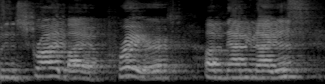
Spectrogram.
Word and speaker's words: Nabonidus: And the reality is that there was a guy named Nabonidus who was, no, I'm sorry, I, I pronounced that wrong, uh, Nabonidus, who was the last king of the Babylonian Empire, and everybody knows that.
